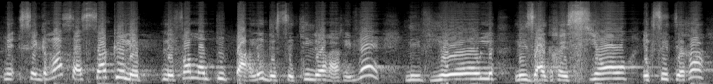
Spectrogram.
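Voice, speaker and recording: A woman with a West African French accent plays an advisor in a comedy sketch. She explains herself slowly and insistently in a fairly high voice. Light background noise sits behind her. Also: lively intonation, darkish tone. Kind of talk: staged comedy sketch dialogue.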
